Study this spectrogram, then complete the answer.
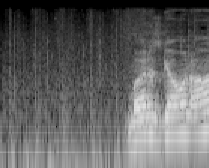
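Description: A gun fires in rapid shots.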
